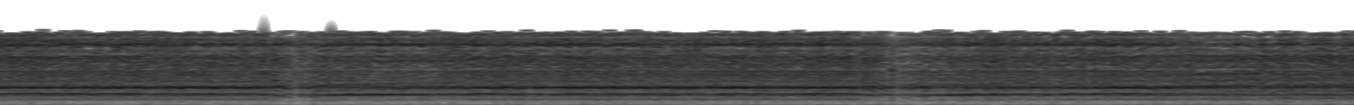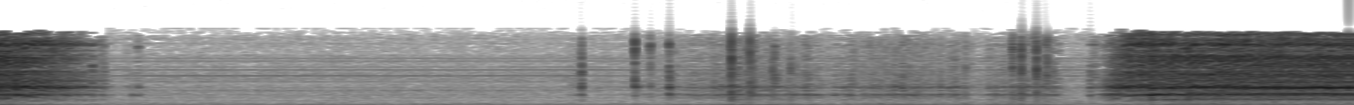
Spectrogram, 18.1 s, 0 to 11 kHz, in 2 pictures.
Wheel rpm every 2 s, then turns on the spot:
160, 150, 160, 140, 120, 0, 0, 20, 110.
14-16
